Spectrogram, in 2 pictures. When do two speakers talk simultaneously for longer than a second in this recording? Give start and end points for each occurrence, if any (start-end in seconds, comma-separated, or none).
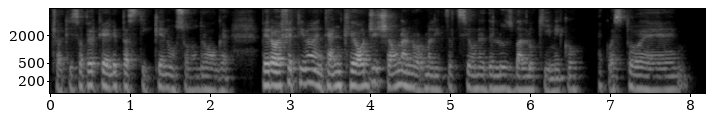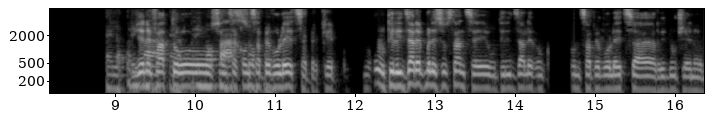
9.2-11.0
